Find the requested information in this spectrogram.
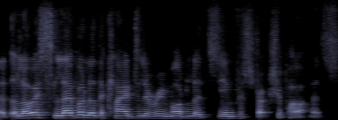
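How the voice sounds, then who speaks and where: The speaker is a man with a British accent. The background is quiet. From Britain. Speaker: IT security consultant. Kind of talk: conference presentation. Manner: fast.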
